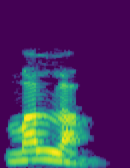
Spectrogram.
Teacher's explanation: গুন্না হবে না, কিন্তু মিলাতে হবে।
